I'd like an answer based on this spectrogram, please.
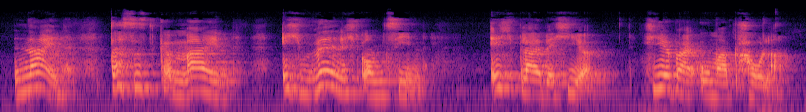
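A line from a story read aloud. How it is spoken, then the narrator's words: Tearful loud scream. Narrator (German): Ihre Augen füllten sich mit Tränen und sie schrie, so laut sie konnte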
